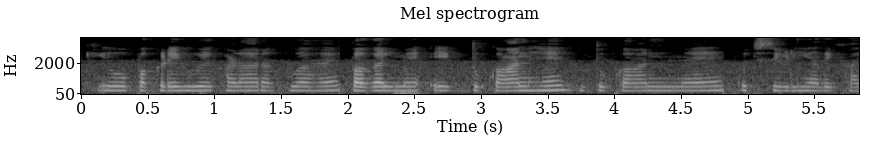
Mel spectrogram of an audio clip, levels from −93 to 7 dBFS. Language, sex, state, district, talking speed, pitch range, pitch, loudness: Hindi, female, West Bengal, Purulia, 175 wpm, 215-225 Hz, 215 Hz, -36 LUFS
